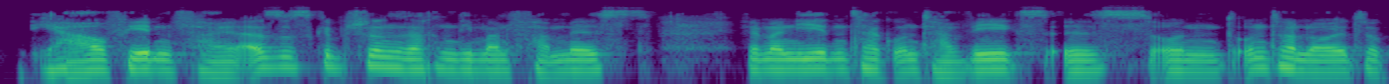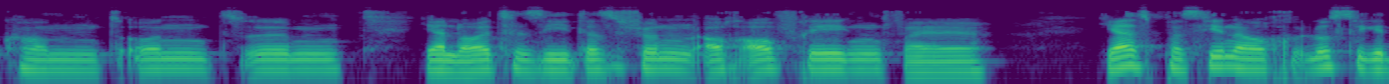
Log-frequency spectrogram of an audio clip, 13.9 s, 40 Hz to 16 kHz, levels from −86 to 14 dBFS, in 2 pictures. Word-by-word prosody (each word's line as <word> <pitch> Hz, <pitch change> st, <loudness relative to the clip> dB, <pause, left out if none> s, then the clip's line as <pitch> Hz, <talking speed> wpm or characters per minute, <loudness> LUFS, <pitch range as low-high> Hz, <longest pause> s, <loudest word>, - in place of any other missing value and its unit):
Ja, 115 Hz, -3 st, -3 dB
auf 115 Hz, -1 st, +1 dB
jeden 125 Hz, -3 st, +5 dB
Fall. 100 Hz, -3 st, -6 dB
Also, 135 Hz, +2 st, +2 dB
es 140 Hz, 0 st, -7 dB
gibt 140 Hz, -3 st, -5 dB
schon 145 Hz, -3 st, +2 dB
Sachen, 125 Hz, -1 st, -1 dB
die 120 Hz, -, -1 dB
man 110 Hz, -1 st, -1 dB
vermisst, 110 Hz, +2 st, -2 dB, 0.4 s
wenn 120 Hz, -, -2 dB
man 120 Hz, 0 st, +4 dB
jeden 125 Hz, 0 st, +2 dB
Tag 125 Hz, -2 st, -4 dB
unterwegs 115 Hz, +2 st, 0 dB
ist 110 Hz, +1 st, -3 dB
und 110 Hz, -1 st, -2 dB
unter 130 Hz, +3 st, +1 dB
Leute 110 Hz, 0 st, +1 dB
kommt 115 Hz, -2 st, -5 dB
und, 125 Hz, 0 st, -3 dB
ähm, 115 Hz, 0 st, -1 dB, 0.4 s
ja, 115 Hz, 0 st, +4 dB
Leute 110 Hz, +3 st, +3 dB
sieht. 115 Hz, +1 st, -2 dB
Das 120 Hz, 0 st, +1 dB
ist 140 Hz, -, -8 dB
schon 125 Hz, -3 st, 0 dB
auch 115 Hz, +1 st, +1 dB
aufregend, 120 Hz, -1 st, +1 dB
weil, 100 Hz, +1 st, -1 dB, 0.5 s
ja, -, -, +7 dB
es 150 Hz, -1 st, -1 dB
passieren 135 Hz, +3 st, +1 dB
auch 125 Hz, -2 st, +3 dB
lustige 130 Hz, -1 st, 0 dB
115 Hz, 165 wpm, -21 LUFS, 110-125 Hz, 0.5 s, ja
